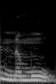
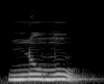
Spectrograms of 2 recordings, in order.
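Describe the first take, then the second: First: "نمو" with a after n, na-moo; common mispronunciation. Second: "نمو" with u in both syllables, nu-moo; loud, rounded nu-moo for "نمو"; correct pronunciation. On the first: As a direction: open "نمو" on a short a: namoo. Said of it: "عام طور پر بولتے ہیں". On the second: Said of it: "نون کے اوپر بھی پیش ہے". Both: Shown as a demonstration.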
